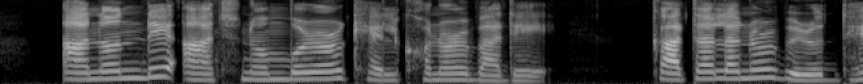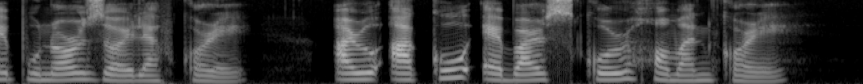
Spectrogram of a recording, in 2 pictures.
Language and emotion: Assamese, neutral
